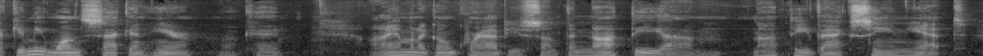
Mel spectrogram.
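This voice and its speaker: In an improvised ASMR role-play, a man plays a calm, quirky doctor treating a patient's zombie bite. Speaking in a lowish voice with slight background noise, he is halting and reassuring, trailing off with fillers and pauses.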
